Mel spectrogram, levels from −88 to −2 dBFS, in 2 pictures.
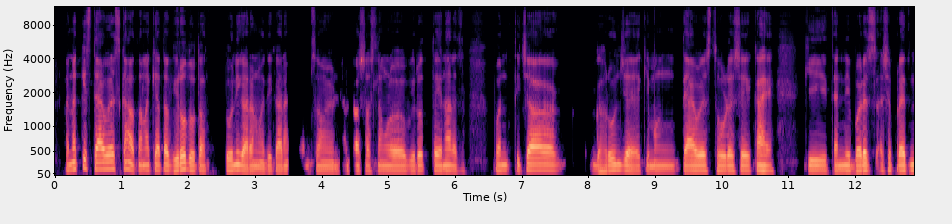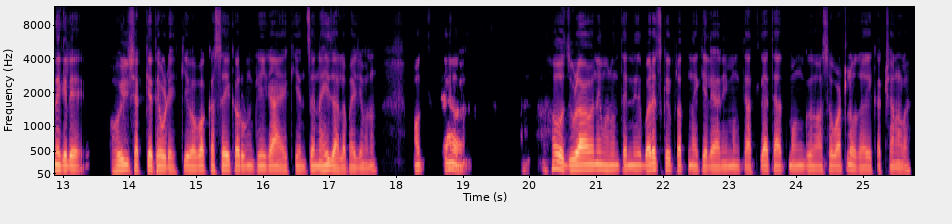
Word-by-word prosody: तर 115 - -2
नक्कीच 140 +6 0
त्यावेळेस 140 +1 +4
काय 145 - -1
होतं 110 -4 0
ना 110 - 0
की 120 - +1
आता 120 +2 +3
विरोध 125 +3 +4
होता 110 -3 +1 0.3
दोन्ही 115 +1 +3
घरांमध्ये 95 -2 0
कारण 95 +1 -1
की 100 - -14
आमचं 100 0 -4
इंटरकास्ट 105 +3 -5
असल्यामुळं 105 0 -1
विरोध 100 +2 -1
तर 110 - +3
येणारच. 105 -1 0 0.5
पण 115 -1 0
तिच्या 120 +3 +3 0.9
घरून 110 +4 +1
जे 110 -1 +2
आहे 95 +1 -2
की 105 - -5
मग 100 0 -3
त्यावेळेस 105 +1 +3
थोडेसे 105 0 +1
काय 110 -1 +4
आहे, 105 0 -2 0.5
की 105 -2 +1
त्यांनी 105 +1 +1
बरेच 105 +2 +2
असे 115 0 -4
प्रयत्न 110 +1 +3
केले, 105 -1 +3 0.5
होईल 110 +3 +3
शक्य 110 +4 +1
तेवढे, 100 -3 +2
की 100 - 0
बाबा 100 +1 +2
कसंही 105 +1 +1
करून 105 0 0
की 105 +1 -2
काय 100 -1 +1
आहे, 95 0 -4
की - - -7
यांचं 100 +2 -2
नाही 105 +3 +2
झालं 95 -4 +1
पाहिजे 90 0 -4
म्हणून. 90 +5 -6 0.6
मग 115 +1 -1
त्या 130 +3 -3 0.8
ह 115 +3 -21
हो, 145 -3 +6
जुळावं 120 +2 +5
नाही 120 0 +2
म्हणून 110 -1 -1
त्यांनी 110 +1 -1
बरेच 110 +3 +3
काही 120 - -1
प्रयत्न 105 0 -3
केले 100 -1 -1
आणि 95 0 -2
मग 100 0 -4
त्यातल्या 95 +3 -2
त्यात 105 0 0
मग 105 0 -4
अ, 100 - -4
असं 100 +2 -5
वाटलं 105 +3 -1
होतं 95 -3 -3
एका 95 -1 -6
क्षणाला, 90 -1 -5
105 Hz, 175 wpm, -23 LUFS, 100-115 Hz, 0.9 s, हो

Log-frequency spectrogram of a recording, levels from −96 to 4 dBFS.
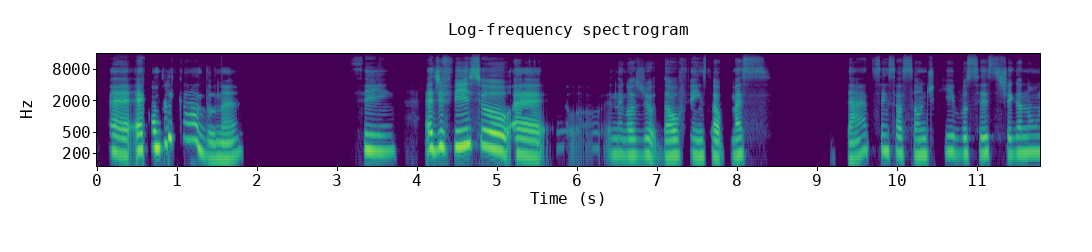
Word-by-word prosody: É, 215 +1 +3
é 235 - +1
complicado, 275 - +1
né. 160 +5 -3 1.5
Sim. 225 -1 -1 0.3
É 245 - +4
difícil, 265 -2 +6
eh, 180 -3 +2 0.7
o - - -19
negócio 185 -1 -5
de - - -18
da 175 +1 0
ofensa, 180 -1 -3
mas 185 +1 -6 1.0
dá 175 +8 -6
sensação 205 -4 -6
de 190 -1 -8
que 215 -2 -7
vocês 195 +1 -6
chega 200 +1 -5
num 210 +1 -4
200 Hz, 105 wpm, -25 LUFS, 185-230 Hz, 1.5 s, difícil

